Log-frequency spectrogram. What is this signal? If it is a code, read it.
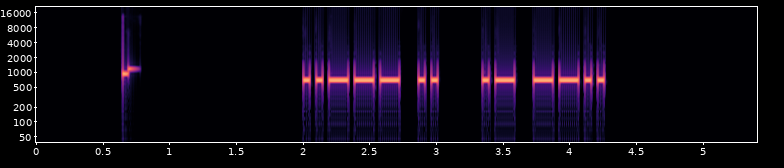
Morse code, heard as a keyed tone, about 25 wpm, 700 Hz. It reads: 2I AZ
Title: Winter Field Day Exchanges Encore 25wpm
